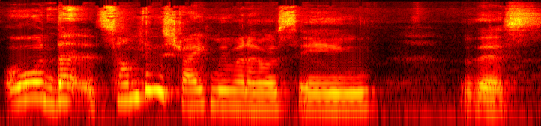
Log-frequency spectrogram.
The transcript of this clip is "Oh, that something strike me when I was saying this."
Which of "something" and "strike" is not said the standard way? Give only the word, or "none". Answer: something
